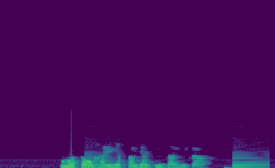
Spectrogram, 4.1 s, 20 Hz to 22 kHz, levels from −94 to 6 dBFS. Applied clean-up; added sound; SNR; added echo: none; Piano; 6 dB; none.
